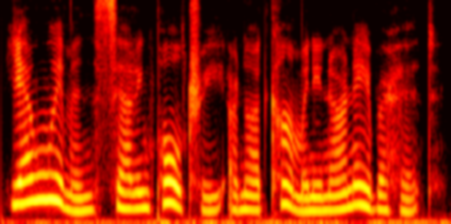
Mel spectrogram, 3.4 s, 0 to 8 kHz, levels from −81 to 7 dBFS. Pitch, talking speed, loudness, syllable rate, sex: 225 Hz, 175 wpm, -17 LUFS, 5.4 syllables/s, female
